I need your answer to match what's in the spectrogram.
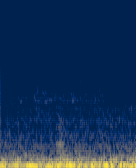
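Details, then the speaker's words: Honda City test drive after double-tape packing and sound-deadening of trim against an unbearable rattle; steady low road rumble only, no buzzing or rattling from the upper cabin trim, quiet inside. "अभी देखते आवाज़ ए रही है की नहीं ऊपर की हिस्से से तो बिल्कुल नहीं ए रही आवाज़ फिलहाल के लिए तो"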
